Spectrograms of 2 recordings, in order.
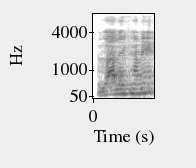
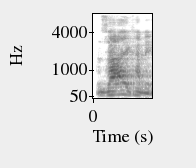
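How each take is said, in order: First: Tongue tip on upper teeth for লাল; zal at upper teeth. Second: Buzzing z on যা, pitched lower; tongue tip to lower teeth for যা. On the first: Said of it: "একটা হচ্ছে উপরের দাঁত". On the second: Teacher repeating za's place, buzzed z. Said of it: "সানাই সুফলা দাঁতের অগ্রভাগ". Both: Shown as a demonstration.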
